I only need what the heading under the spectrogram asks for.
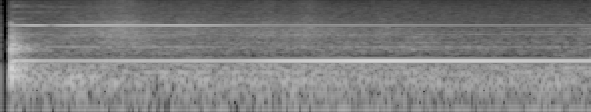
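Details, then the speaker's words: Tuning fork struck on the elbow or knee for bedside Rinne's (air vs. mastoid bone conduction) and Weber's hearing tests: a steady, pure ringing tone that slowly fades. "to initiate the ring of the tuning fork strike it carefully on your elbow or knee"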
